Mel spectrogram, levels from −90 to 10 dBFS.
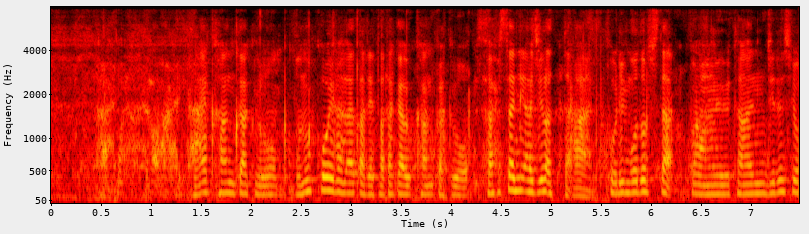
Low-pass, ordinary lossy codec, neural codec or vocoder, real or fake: none; none; codec, 16 kHz, 4.8 kbps, FACodec; fake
